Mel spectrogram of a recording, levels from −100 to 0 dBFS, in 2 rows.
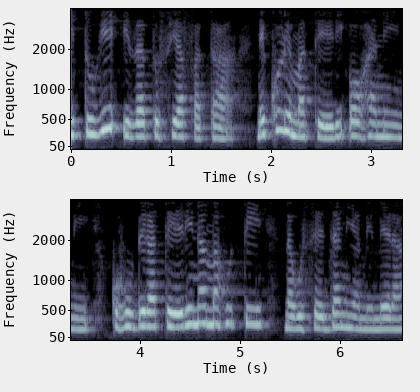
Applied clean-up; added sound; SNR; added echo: none; none; none; none.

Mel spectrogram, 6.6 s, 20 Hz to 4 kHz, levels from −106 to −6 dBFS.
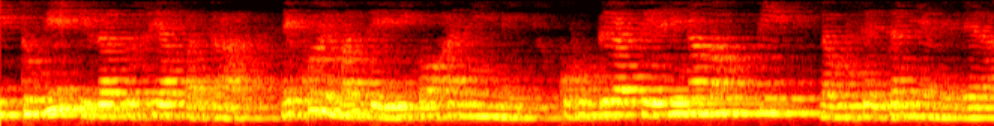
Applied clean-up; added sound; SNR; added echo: none; none; none; reverberation time 1.2 s.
